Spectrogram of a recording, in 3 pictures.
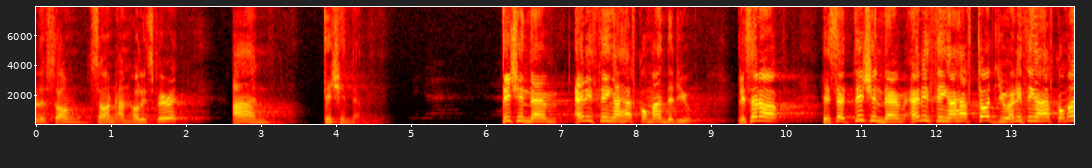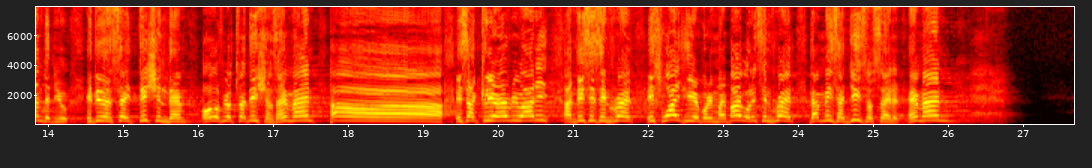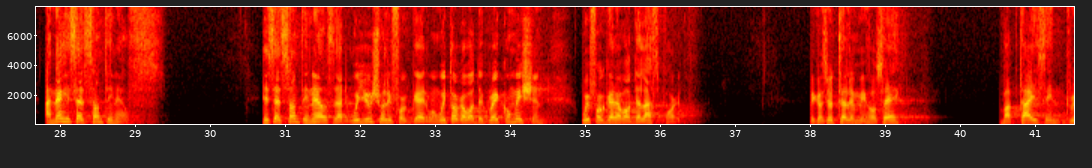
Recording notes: opening presentation of the 2023 Propel Conference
